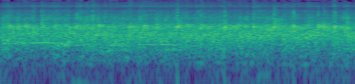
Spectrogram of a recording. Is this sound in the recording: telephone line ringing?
no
